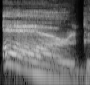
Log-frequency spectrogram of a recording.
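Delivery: loud pirate "Arg" without the squeaky tail; pirate growl. Pretend. Practicing a better pirate sound, a loud growl. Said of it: "I think that was better".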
